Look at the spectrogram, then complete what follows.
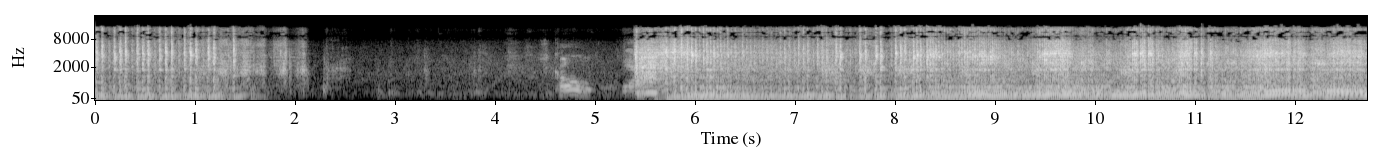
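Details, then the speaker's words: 1983 Toyota 22R with a newly installed Flotech short-tube header, open headers with no exhaust fitted: cranks, fires and settles into a loud, raw, deep bark with crackle on throttle blips. "open headers on the 22-hour sound so disrespectful if I was in my 20s I would run it just like that but I like to have conversations in the cab now"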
